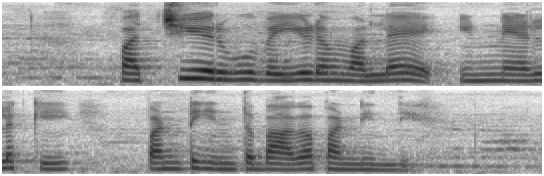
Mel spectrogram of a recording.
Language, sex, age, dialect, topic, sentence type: Telugu, female, 18-24, Utterandhra, agriculture, statement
